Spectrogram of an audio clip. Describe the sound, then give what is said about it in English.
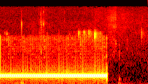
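A telephone dial tone heard while a call is dialed: one loud, steady hum held at a single pitch for over a second, then cut off abruptly into near silence. “Did you want to take it? I'm dialing it.”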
